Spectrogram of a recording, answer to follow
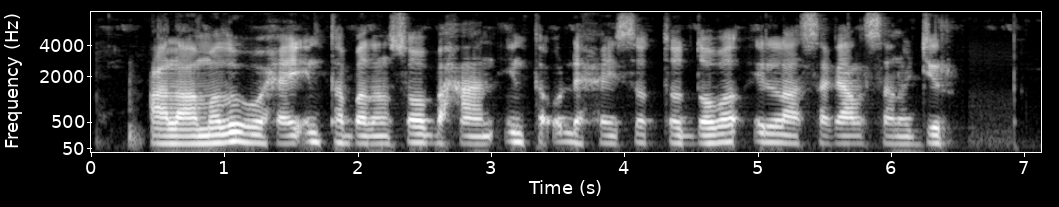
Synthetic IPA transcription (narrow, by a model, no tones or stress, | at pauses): ʕɑlaːmɐðʊɦʊħɑjʔɪnt̪ʰɐbɐðɐnsɔːbɑħaːnɪnt̪ʰɐʔʊɖɛħɛjsɔt̪ʰɔd̪ɔβɐɪlːaːsɐɣaːlsɐnɔt͡ʃɪr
